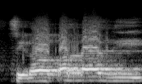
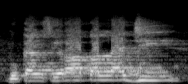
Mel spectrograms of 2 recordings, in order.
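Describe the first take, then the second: First: The consonant is a soft 'th' sound. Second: The consonant is a 'j' sound. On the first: The speaker calls it right. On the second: The speaker calls it wrong.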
